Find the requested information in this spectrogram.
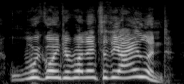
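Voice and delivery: put-on high, loud child's alarm; alarmed exclamation. A narrator's reading. Carly sees the island ahead, crying out in alarm. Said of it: "Carly exclaimed".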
